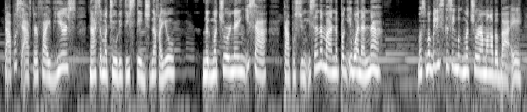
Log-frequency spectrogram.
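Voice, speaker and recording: Blunt teenage Filipina little sister, high bright voice, teasing and scolding, radio drama. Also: female voice. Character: frank, teasing teenage younger sister, wiser than her age. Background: music.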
